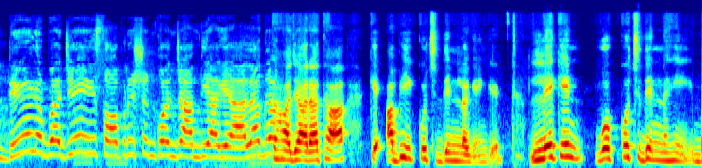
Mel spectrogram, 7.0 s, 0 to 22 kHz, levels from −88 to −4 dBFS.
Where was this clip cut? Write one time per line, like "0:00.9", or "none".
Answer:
0:02.8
